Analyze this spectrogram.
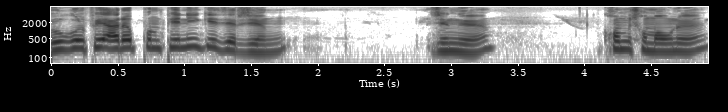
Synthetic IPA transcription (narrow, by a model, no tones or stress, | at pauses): ɡuɡɔlpʰeaɾɯpʰunpʰeniɡezeɾzɯŋ | zɯŋɯ | kʰɔmsɔmawnɯ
